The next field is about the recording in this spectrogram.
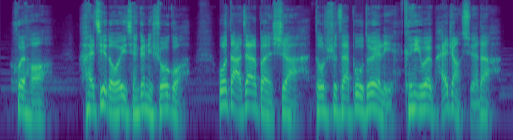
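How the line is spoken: Chuckling. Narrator (Chinese): 王宇呵呵一笑

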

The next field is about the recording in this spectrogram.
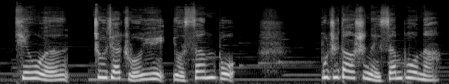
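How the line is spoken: Plain. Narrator (Chinese): 周素说道

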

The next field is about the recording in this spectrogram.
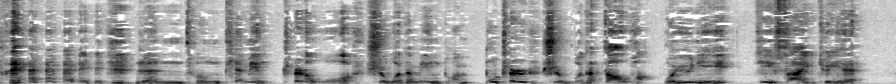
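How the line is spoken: Laughing. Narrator (Chinese): 行者笑道

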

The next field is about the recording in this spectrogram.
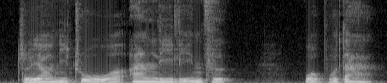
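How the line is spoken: Calm, detached. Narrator (Chinese): 凤飞淡淡的说

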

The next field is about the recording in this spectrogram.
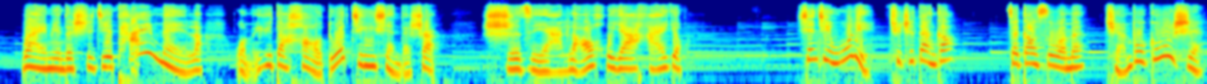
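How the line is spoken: Loud. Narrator (Chinese): 弗洛格大声说

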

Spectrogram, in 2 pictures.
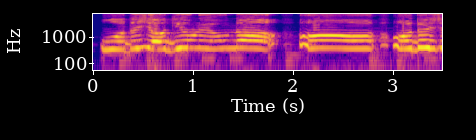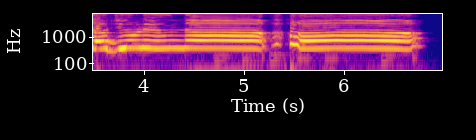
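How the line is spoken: Crying and shouting. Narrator (Chinese): 他边哭边喊

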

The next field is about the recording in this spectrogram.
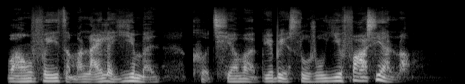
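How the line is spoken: Hushed, lowered voice. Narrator (Chinese): 三长老压低了声音

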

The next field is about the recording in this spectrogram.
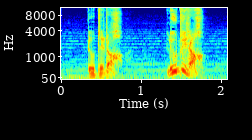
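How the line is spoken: Urgent agitated shout. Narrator (Chinese): 邓志勇心中悸动，便急忙喊道

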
